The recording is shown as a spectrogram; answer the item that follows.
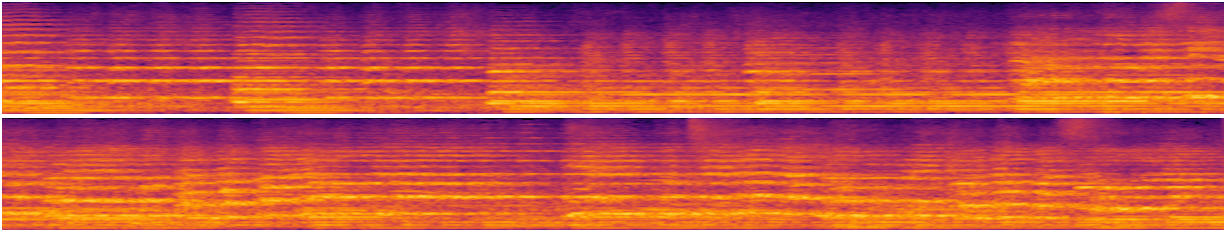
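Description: Live orchestra and chorus performing zarzuela music. The orchestra holds steady chords, and the chorus comes in singing about halfway through, a little louder.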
